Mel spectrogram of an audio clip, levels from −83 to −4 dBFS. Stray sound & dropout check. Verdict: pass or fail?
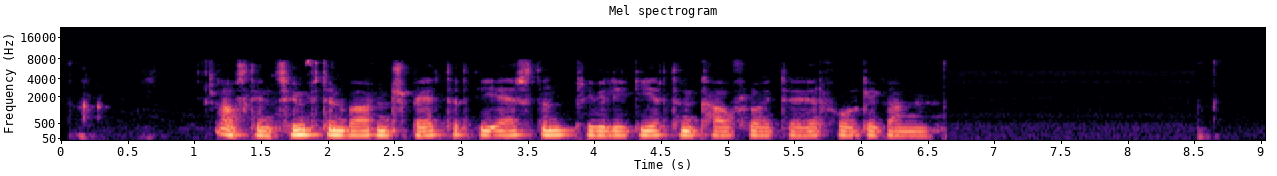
pass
